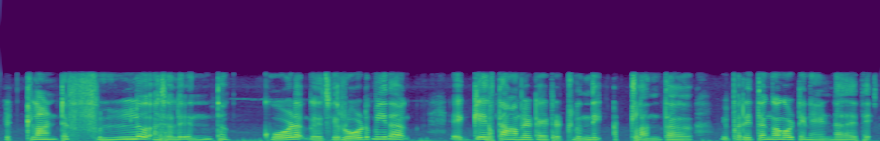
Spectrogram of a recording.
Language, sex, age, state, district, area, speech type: Telugu, female, 18-30, Telangana, Siddipet, rural, spontaneous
